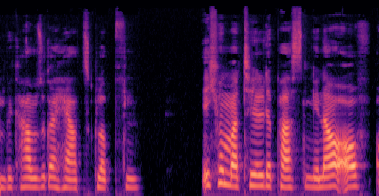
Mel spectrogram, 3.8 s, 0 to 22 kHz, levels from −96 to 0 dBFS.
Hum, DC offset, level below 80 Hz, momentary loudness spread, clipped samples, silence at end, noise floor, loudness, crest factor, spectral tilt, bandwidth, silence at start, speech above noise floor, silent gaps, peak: none; under 0.1%; -64 dBFS; 13 LU; under 0.1%; 0 s; -74 dBFS; -24 LUFS; 18 dB; -4 dB/octave; 19 kHz; 0 s; 50 dB; none; -6 dBFS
